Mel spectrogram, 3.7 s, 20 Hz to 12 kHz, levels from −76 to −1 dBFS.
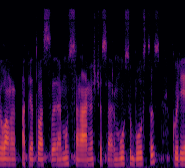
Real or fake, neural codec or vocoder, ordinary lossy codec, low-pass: fake; vocoder, 22.05 kHz, 80 mel bands, WaveNeXt; Opus, 32 kbps; 9.9 kHz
